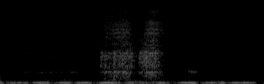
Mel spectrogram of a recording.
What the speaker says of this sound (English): just got to blow my nose.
